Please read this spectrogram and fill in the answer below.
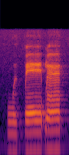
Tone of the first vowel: low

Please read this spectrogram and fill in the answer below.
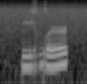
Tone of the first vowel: rising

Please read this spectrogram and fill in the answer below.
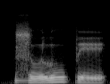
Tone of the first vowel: low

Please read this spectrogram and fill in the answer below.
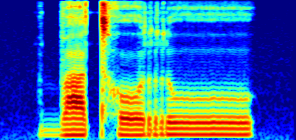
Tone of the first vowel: low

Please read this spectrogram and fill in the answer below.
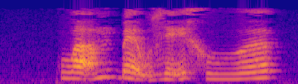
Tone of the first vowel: rising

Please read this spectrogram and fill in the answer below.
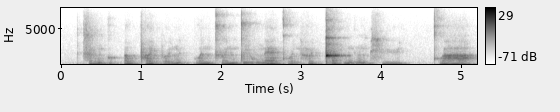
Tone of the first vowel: rising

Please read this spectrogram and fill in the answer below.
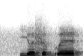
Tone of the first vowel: low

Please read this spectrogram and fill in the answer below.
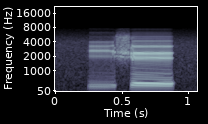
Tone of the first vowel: low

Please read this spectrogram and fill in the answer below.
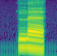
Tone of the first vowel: low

